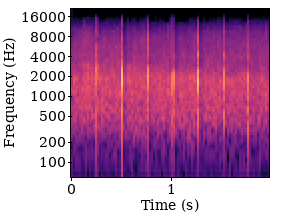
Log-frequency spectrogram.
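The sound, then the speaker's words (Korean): Unison clapping from a church audience applauding to glorify God: seven sharp, evenly spaced claps in a brisk, steady rhythm. “하나님께 영광의 박수를 올려드리겠습니다.”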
